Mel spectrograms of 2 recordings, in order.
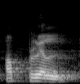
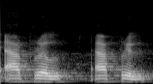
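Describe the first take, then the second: First: April said as "ah-PRIL"; old wrong pronunciation. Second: April as "AP-rul", stress first; correct pronunciation. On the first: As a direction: say April the mistaken way, "up-RIL". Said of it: "I used to say like". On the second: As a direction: model April with a front vowel, "AP-ril". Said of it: "You need to say like". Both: Shown as a demonstration.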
